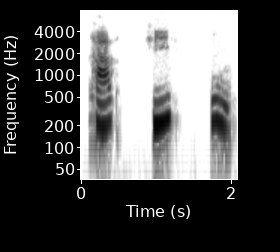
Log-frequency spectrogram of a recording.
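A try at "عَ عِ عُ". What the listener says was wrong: আবার হাতে পড়ে আছে রে। আমি আইনেরটা বলতেছি, আইনেরটা ওইভাবে ভিতর থেকে উচ্চারণ করতে হয়। আইন যে আইন যাবার আ, আইন জেরে আই, আইন পেশ ও, আ আই ও। হ্যাঁ ভিতর থেকে উচ্চারণ করতে হবে।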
